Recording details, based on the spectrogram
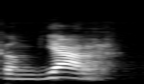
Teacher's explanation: a mais forte é a última cambiar como era um ditongo ela não vai se separar Então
